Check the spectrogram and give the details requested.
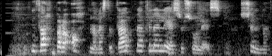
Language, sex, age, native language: Icelandic, female, 30-39, Icelandic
